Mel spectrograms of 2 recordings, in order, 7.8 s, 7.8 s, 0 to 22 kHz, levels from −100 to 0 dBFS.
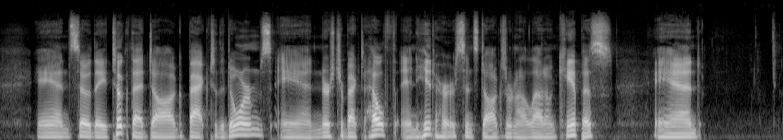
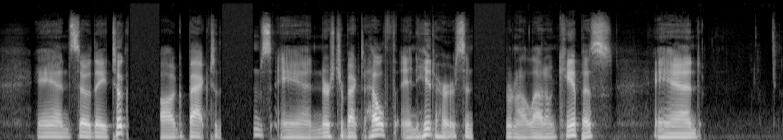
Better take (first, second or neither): first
